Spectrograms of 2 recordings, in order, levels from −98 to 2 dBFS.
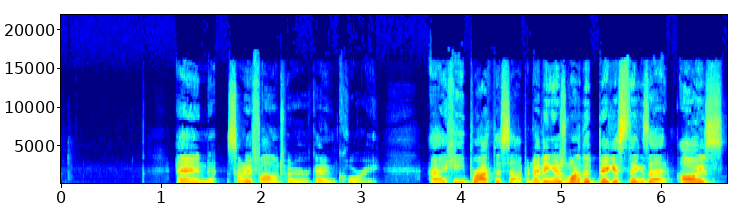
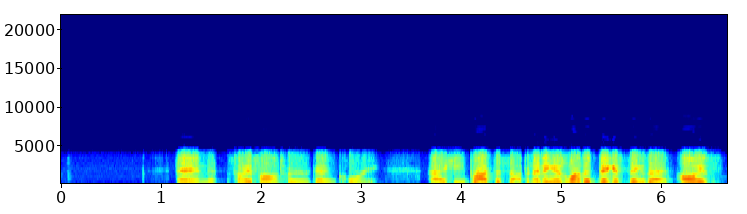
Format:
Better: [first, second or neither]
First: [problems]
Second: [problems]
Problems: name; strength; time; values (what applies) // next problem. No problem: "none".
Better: first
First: none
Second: phone-call audio; poor line; nothing above 4 kHz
